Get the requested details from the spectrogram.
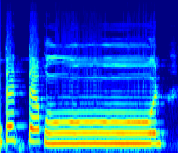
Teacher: ता पहली मरतबा ता से मिलकर पढ़ा जाएगा और दूसरी मरतबा अपनी हरकत के मुताबिक यानी जबर के साथ पढ़ा जाएगा। · वाव मद्दा को 2 हरकत की मिकदार खींचकर पढ़ते, लेकिन आगे नून का सकून आरिज़ी वक्फ की सूरत में आ रहा है, इसलिए यहाँ पर मद बनेगी मद्दे आरिज़ वक्फी, जिसकी मिकदार 2 4 6 हरकत है, लेकिन 6 हरकत की मिकदार खींचकर पढ़ना ज्यादा बेहतर है। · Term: ता मुशद्दद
